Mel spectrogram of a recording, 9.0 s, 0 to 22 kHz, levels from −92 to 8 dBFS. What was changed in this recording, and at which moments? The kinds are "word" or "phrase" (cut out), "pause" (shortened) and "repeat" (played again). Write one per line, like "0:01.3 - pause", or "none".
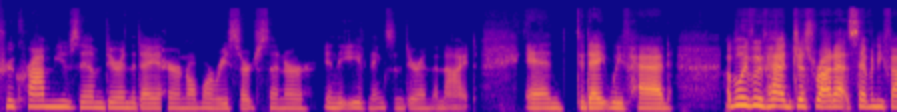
0:01.6 - phrase
0:05.6 - word
0:07.2 - pause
